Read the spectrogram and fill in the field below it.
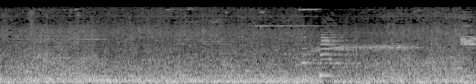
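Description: city road traffic noise

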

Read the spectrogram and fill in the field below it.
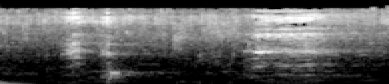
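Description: shower water running

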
